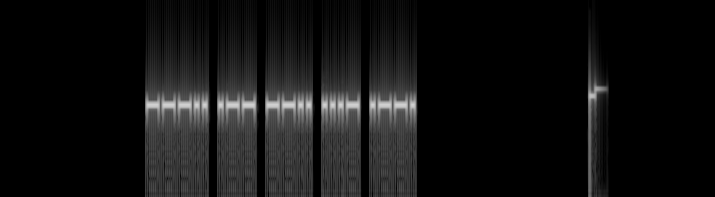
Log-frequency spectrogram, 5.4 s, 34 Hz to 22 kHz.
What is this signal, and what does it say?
Morse code, heard as a keyed tone, about 42 wpm, 700 Hz. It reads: 8WZVP
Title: Code Groups - 5 Letter:Numbers - 40wpm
